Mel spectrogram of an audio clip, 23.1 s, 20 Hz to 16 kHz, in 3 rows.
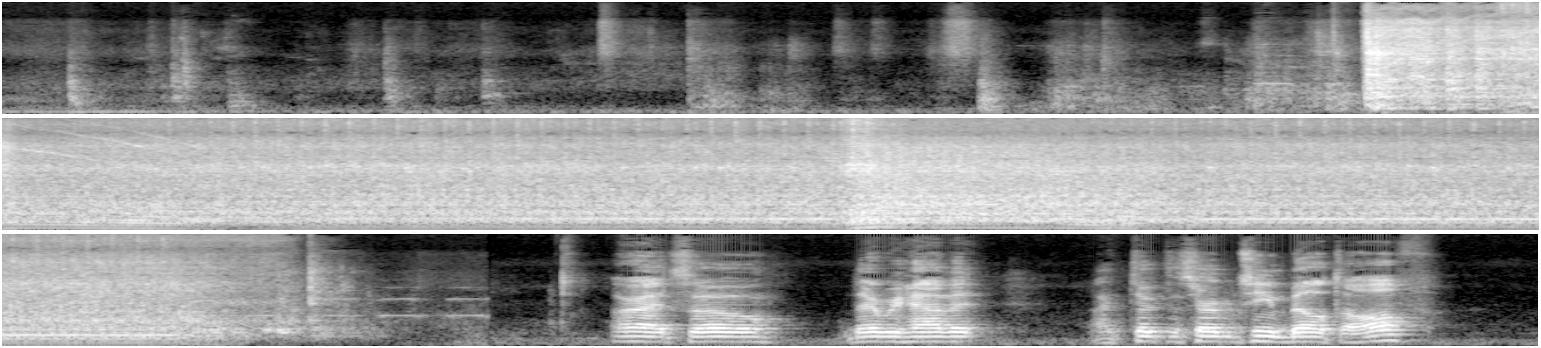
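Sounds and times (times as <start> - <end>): car engine starting and idling: 6.8 - 17.2.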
